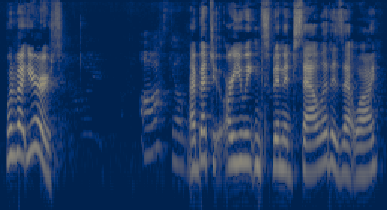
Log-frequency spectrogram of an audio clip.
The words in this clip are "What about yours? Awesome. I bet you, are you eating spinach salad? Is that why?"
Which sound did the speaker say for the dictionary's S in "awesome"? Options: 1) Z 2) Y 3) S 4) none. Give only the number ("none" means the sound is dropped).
4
